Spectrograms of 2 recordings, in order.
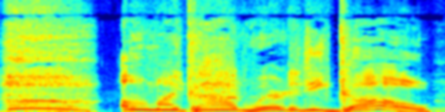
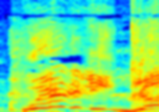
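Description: First: Drawn-out, higher mock bewilderment; imitating dim surprise; dumbfounded girl. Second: High-pitched mock outrage; incredulous re-enacted yell at the TV; retold scream. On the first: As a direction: play the clueless girl, mildly shocked. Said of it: "She acted so dumb". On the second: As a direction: yell it in exasperated disbelief. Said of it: "I screamed at the T V at that moment".

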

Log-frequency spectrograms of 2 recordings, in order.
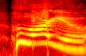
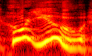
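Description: First: Imitated rude demand, WHO hit high and loud; mock-yelled challenge; retold abrasive yell. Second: High-pitched comeback echoing the question; mock-indignant echo; retold indignant retort. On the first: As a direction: mimic the abrasive passenger, leaning on "Who". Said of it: "like, yelling abrasive". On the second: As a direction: throw it back at him, pitched well up. Driver throws the question back.

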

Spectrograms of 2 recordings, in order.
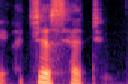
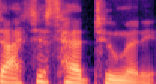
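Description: First: Softer repeat, almost under the breath; rueful echo. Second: Said in the usual way. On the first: Real, not acted. Telling podcast host about the drunk night, softer echo. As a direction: drop it down as an aside.

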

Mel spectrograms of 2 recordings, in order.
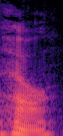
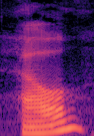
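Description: First: "hell" dropped with a fall. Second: "hell" lifted with a rise; "hell" said rising. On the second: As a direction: lift "hell" upward. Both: Shown as a demonstration. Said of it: "a little bit of inflection there".

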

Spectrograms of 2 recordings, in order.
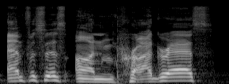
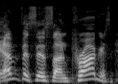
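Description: First: Slow mocking echo of a candidate; imitating a candidate's slow slogan; aging surfer bro. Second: Higher, quicker disbelieving repeat; scornfully questioning it; incredulous scoff. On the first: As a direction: draw out "progress." like a surfer-bro politician. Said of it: "that aging surfer bro from Montana". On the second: Real, not acted. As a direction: throw the slogan back in disbelief. Scoffs at the slogan just mimicked.

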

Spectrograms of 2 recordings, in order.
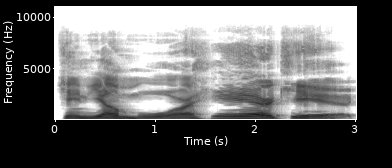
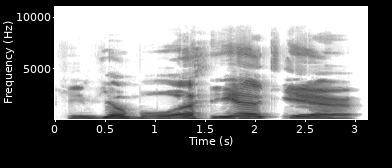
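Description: First: Slow, drawn-out ad voice; mock commercial read. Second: Very slow, each word of "Kenya Moore Hair Care" stretched; a hammed-up repeat of the ad slogan; slower mock ad tagline. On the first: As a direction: savour the brand name like a commercial. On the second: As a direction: drag out "Hair Care" like a glossy jingle. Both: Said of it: "filming some promotional commercial".

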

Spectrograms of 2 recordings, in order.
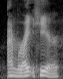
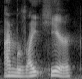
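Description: First: Said in the usual way. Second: RIGHT HERE drawn out slowly; imitated slow, spelled-out "I'm right here"; slow, deliberate repeat. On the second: Repeated after being asked "What?.

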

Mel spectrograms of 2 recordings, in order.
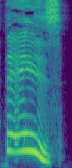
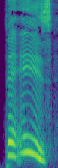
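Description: First: Even higher, shrieking repeat of the protest; child's yell, rising. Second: Put-on higher, louder insistent shout of a small boy; child's yell. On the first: Acted. Boy insists again even more desperately, yelling higher. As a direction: push the second one higher still. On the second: Boy insists his friend is real, yelling. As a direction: protest with all your might. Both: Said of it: "yelled Joe".

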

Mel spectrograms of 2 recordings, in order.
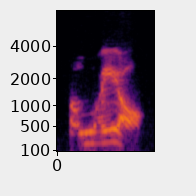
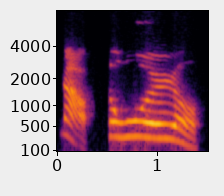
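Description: First: Said in the usual way. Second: Slow, louder "the wheel" with a higher start; impatient stress. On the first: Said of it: "He's like". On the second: Retold or imitated. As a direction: spell out "the wheel" to someone slow. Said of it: "And he's like".

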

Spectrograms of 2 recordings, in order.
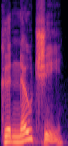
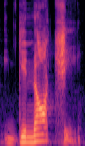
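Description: First: "gnocchi" as guh-NOH-chee, long O; slow "gnocchi", said guh-noh-chee; Peter's mispronunciation. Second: "gnocchi" as ghih-NOTCH-ee in mock Scottish; drawn-out fake Scottish "gnocchi", short O; badly faked Scottish ghih-notch-ee; bad Scottish accent. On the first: Retold or imitated. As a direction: sound the G and ch in "gnocchi", with an OH. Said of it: "While Peter says gnocchi". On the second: Shown as a demonstration. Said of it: "with my Scottish accent, I say".

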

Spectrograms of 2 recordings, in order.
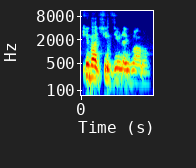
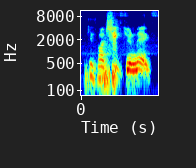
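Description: First: Calling out. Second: Raised voice calling a name across the room; calling out louder. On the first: Host calling next speaker up. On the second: Host calling the next speaker, loud call-out. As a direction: call them up, louder the second time. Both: Real, not acted.

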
